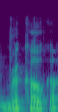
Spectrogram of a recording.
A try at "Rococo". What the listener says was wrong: think you have to roll the R when you say it.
